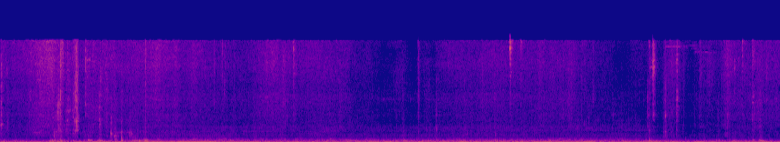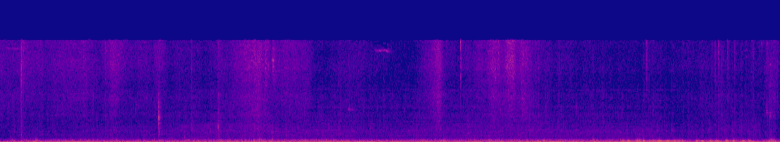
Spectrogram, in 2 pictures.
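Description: Car engine running steadily while driving up a snow-covered mountain track: a continuous low rumble with a few light knocks.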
